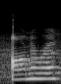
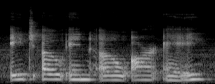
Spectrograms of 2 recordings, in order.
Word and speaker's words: Honora: She was actually born with the name Honora Kelly. I think that's how you pronounce it. It's like H-O-N-O-R-A, like the word honor. So I think the H is silent because you don't say honor, honora.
